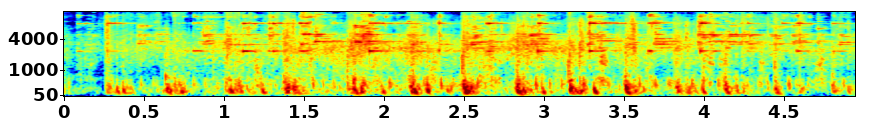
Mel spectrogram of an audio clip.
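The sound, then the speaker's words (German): Steady clip-clop of horse hooves on a hard street with a carriage rolling along, the rhythmic beats fairly loud and continuous, with no voices. “Da höre ich einen Wagen auf der Straße.”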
